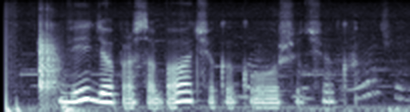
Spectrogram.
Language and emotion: Russian, sad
